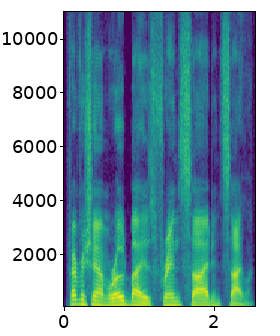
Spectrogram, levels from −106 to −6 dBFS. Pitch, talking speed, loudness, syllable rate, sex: 125 Hz, 190 wpm, -15 LUFS, 4.9 syllables/s, male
